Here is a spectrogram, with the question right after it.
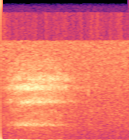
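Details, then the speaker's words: Single sneeze from a small female pet cat, who may have another infection: a brief, soft sneeze followed by quiet room tone. "You feel better now that you sneezed? That was a really big sneeze from a small cat."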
